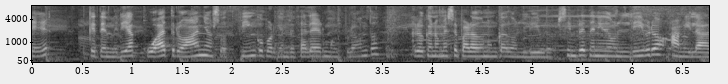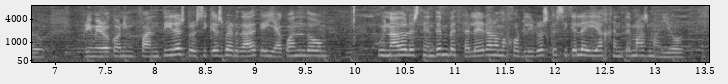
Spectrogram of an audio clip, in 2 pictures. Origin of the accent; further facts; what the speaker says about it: L'Olleria, Valencian Community, Spain; yo soy de Lollería. Lollería es un pueblo que tiene más o menos 8.000 habitantes de la provincia de Valencia. Está entre Xàtiva y Ontinyent, que supongo que os sonará más. Es un pueblo pequeño y allí he vivido toda mi vida.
